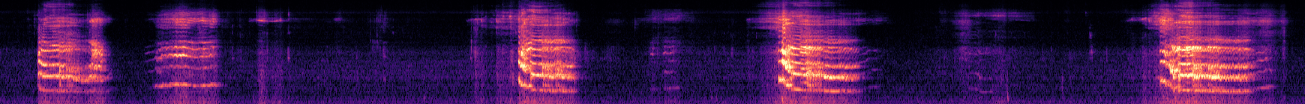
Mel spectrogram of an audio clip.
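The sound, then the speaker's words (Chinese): A Basenji dog yodels in five separate bursts, each a warbling, high-pitched, cat-like call rather than a bark, with silent gaps between them and no talking. “很好玩吧？这就是八仙级的叫声。”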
